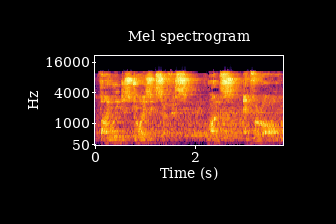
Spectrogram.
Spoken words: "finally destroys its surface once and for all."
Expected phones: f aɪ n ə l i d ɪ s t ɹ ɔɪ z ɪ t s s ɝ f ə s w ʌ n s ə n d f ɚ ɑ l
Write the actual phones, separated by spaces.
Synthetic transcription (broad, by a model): f aɪ n l i d ɪ s t ɹ ɔɪ z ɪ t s s ɝ f ə s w ʌ n s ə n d f ɚ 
